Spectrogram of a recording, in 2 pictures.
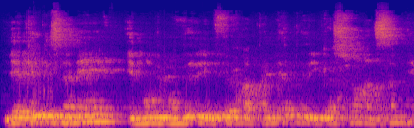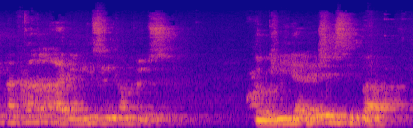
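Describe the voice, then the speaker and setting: A man's voice: on the high side, normal speed, mellow. A male pastor with a Spanish accent preaching a conversational sermon with lots of rhetorical questions, recorded in a church hall. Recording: echoey church hall, distant mic.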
